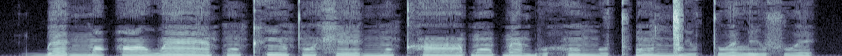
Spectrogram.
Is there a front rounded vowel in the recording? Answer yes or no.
no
